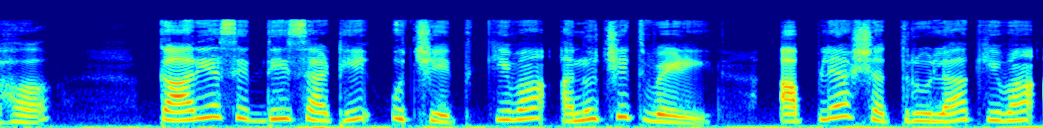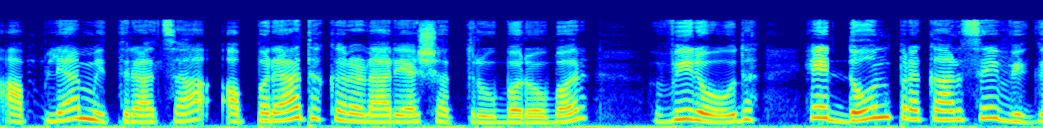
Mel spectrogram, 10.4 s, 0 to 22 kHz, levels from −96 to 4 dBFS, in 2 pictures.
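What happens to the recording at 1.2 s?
At 1.2 s the speech carries artefacts that run through the whole clip, likely from Dolby Digital compression at a low bitrate, perhaps 64 kbps. Nothing remains above 11.4 kHz, and bands left without mantissa bits are filled with noise, giving a dull, rough, fluttering sound.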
